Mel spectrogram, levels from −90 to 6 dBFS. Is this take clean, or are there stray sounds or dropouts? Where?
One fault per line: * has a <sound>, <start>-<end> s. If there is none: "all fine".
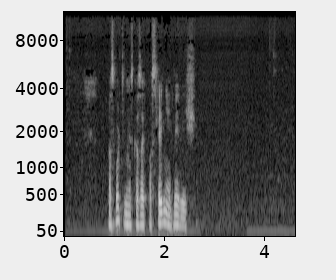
all fine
